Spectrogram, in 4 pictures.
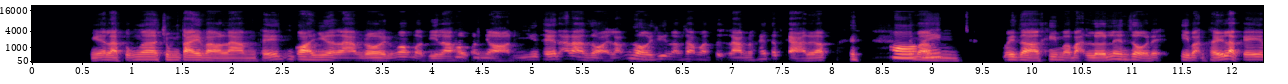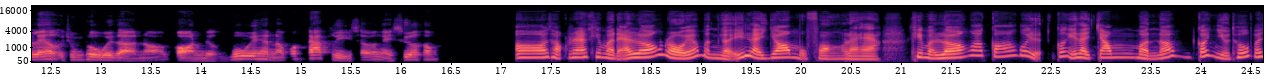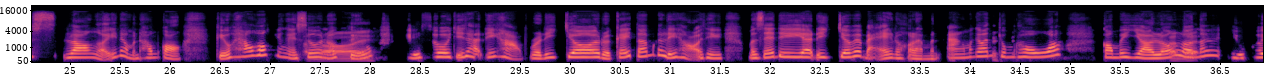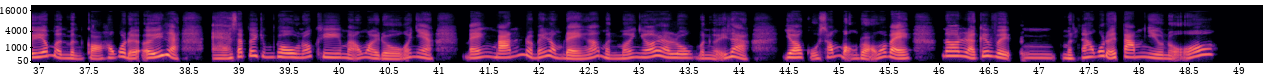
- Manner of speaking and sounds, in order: unintelligible speech; laugh; tapping; other noise; laugh; laugh; laugh
- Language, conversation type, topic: Vietnamese, podcast, Bạn nhớ nhất lễ hội nào trong tuổi thơ?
